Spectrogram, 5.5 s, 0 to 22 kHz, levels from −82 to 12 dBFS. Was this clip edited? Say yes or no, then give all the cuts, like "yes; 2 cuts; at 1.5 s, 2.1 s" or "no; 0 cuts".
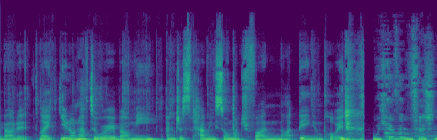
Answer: yes; 1 cut; at 4.5 s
